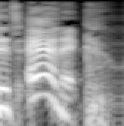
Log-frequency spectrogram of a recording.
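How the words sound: It is said the Texas way.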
